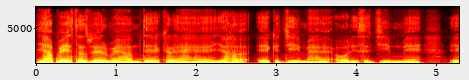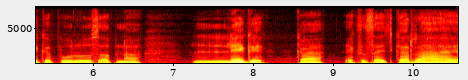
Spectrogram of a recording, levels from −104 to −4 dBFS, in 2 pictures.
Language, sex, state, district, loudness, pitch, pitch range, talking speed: Hindi, male, Bihar, Darbhanga, -20 LUFS, 100 Hz, 95-110 Hz, 150 wpm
